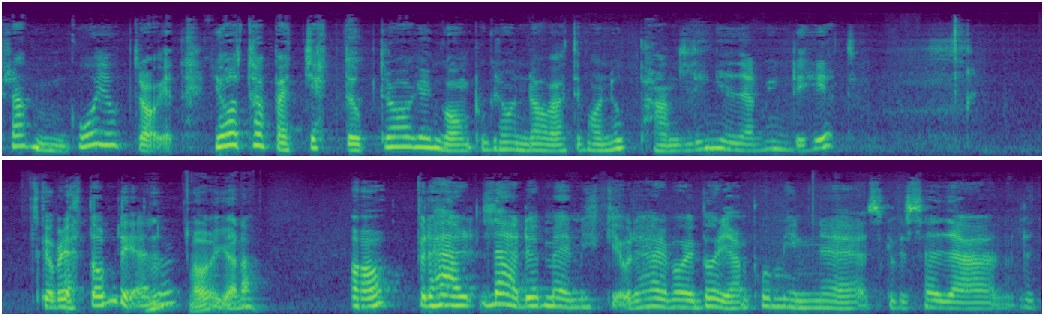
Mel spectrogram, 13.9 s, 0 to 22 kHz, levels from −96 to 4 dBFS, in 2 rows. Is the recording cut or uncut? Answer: uncut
